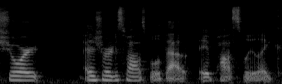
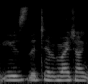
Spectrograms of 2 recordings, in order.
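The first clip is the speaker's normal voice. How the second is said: ordinary talk, nothing marked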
